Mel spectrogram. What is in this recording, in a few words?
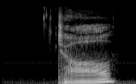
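"tall", English, male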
